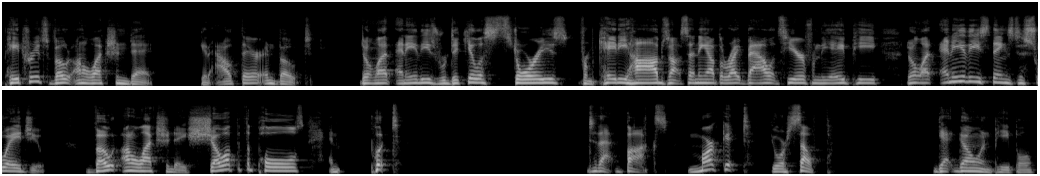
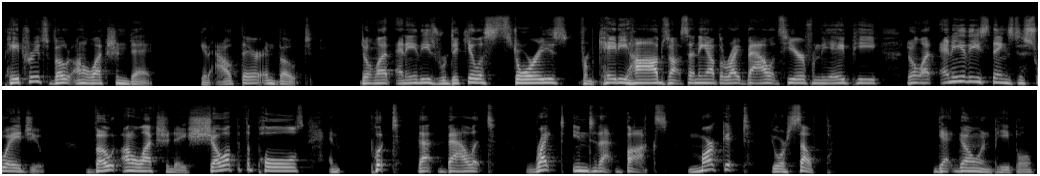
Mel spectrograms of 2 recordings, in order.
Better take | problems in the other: second | audio cutting out; at 14 s for 1.5 s

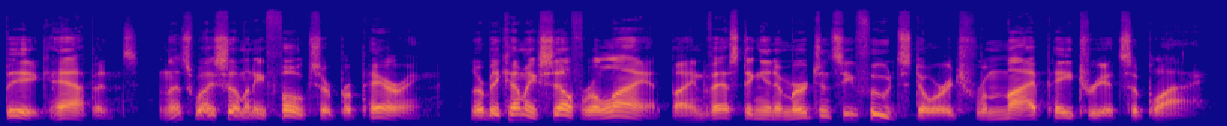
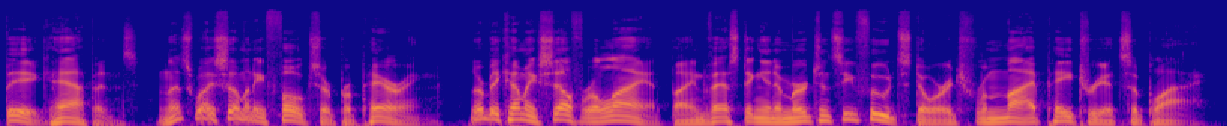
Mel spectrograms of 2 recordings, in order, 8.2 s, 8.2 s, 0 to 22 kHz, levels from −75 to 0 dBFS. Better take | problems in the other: second | thin; somewhat; fading below 300 Hz

